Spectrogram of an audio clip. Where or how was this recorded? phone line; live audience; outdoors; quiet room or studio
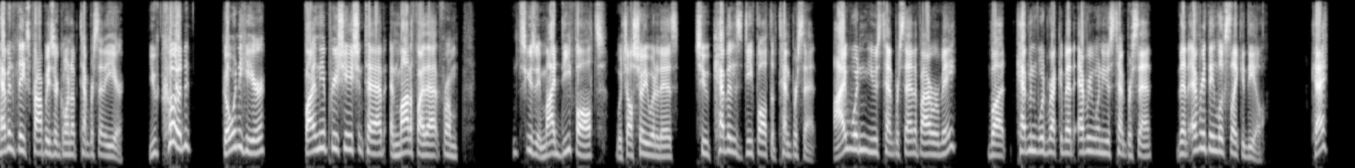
live audience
